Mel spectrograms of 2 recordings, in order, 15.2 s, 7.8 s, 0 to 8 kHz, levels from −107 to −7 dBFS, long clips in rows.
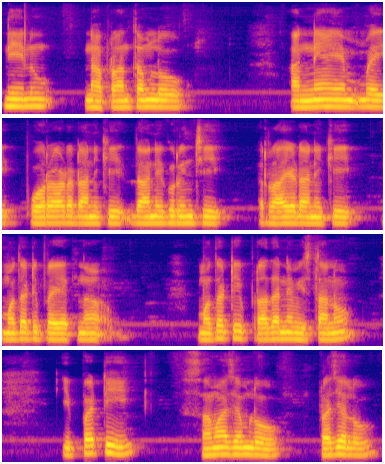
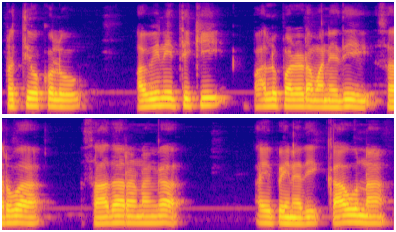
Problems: none marked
